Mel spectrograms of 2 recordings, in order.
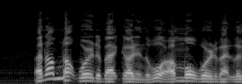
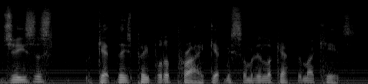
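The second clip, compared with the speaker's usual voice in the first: much softer, low plea to Jesus; desperate quiet prayer; 7 semitones lower, 11 dB quieter, faster than usual. Retold or imitated. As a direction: pray it under your breath. Prayer in crisis.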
